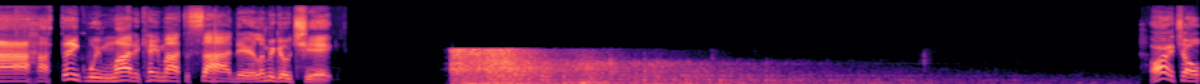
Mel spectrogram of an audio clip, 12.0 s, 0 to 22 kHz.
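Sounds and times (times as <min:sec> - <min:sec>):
deep boom impact: 0:04.5 - 0:11.5.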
